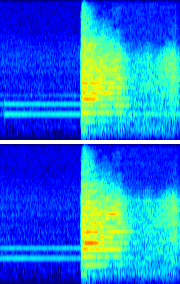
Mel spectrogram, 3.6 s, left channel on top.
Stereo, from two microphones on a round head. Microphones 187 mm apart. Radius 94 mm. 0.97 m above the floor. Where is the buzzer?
30° left (ahead or behind), 0.7 m.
